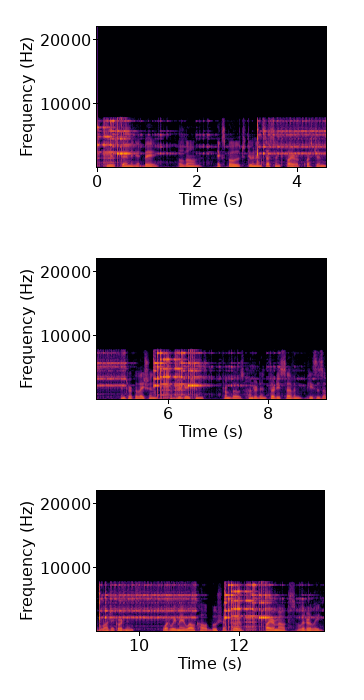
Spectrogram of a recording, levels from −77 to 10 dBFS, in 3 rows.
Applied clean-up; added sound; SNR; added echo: none; Coin (dropping); -3 dB; none.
